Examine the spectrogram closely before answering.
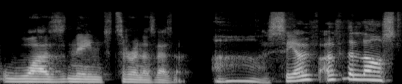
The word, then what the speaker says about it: Crvena: How do you pronounce the real name? The real name is actually Crvena Zvezda. Crvena Zvezda.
